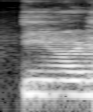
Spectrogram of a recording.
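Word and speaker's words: ctenoid: पहला क्या हमारा प्लेकोइड स्केल्स, सेकंड क्या हमारा टीनोइड स्केल, सी साइलेंट रहेगा यहाँ पे, तो प्रोनाउंस क्या करेंगे हम, टीनोइड स्केल करेंगे।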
